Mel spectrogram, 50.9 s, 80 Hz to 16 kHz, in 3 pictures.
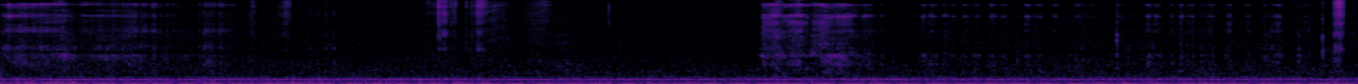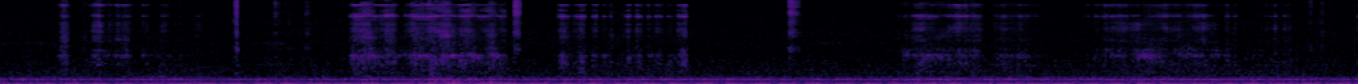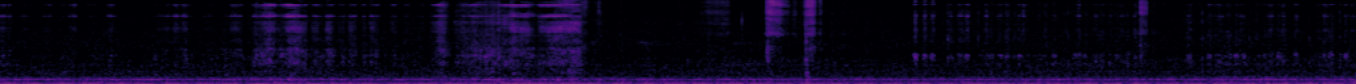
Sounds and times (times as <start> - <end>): Writing: 0.0 - 4.2, 5.3 - 6.9, 9.5 - 16.9, 17.7 - 25.6, 26.8 - 27.0, 28.2 - 41.4, 42.8 - 44.3, 45.4 - 50.9.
